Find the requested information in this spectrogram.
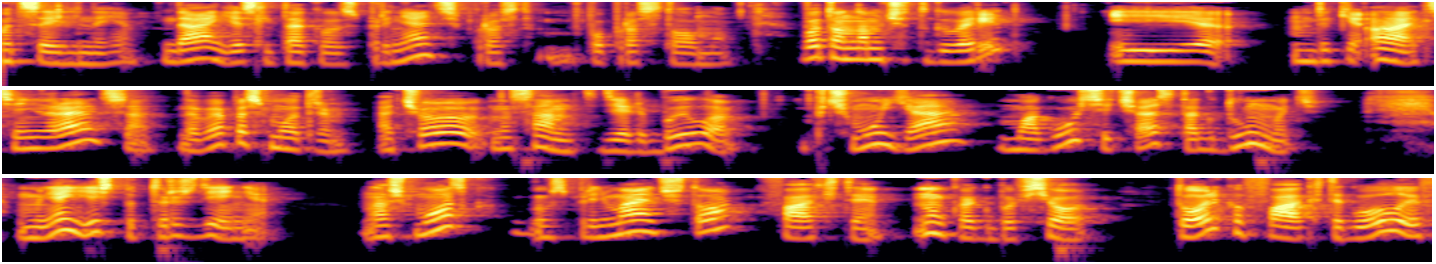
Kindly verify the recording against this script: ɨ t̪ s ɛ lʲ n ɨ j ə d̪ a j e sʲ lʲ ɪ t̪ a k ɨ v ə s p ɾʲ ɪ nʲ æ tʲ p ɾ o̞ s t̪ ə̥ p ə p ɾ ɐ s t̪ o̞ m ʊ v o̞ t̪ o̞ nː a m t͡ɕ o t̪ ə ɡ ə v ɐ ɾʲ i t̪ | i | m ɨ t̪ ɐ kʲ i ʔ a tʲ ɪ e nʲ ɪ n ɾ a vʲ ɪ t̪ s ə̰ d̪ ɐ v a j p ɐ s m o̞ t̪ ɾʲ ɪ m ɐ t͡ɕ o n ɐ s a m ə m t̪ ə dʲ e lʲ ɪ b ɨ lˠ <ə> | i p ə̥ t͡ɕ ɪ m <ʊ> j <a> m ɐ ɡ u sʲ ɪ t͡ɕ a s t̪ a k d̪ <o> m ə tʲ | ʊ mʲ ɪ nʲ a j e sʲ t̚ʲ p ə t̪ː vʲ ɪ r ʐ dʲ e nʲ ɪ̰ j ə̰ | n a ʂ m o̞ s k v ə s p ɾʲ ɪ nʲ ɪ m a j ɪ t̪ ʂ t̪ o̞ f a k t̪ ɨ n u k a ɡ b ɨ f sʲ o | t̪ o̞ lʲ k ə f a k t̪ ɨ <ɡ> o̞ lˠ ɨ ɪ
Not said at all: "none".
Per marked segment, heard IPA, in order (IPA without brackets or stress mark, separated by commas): ə, u, a, u, ɡ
